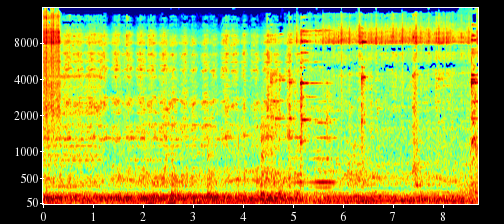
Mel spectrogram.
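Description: A steady low mechanical rumble with four sharp metallic clicks in the second half, a little over a second apart.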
